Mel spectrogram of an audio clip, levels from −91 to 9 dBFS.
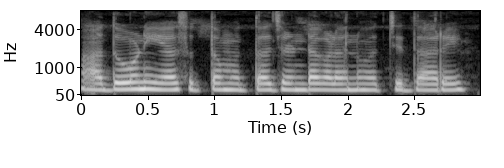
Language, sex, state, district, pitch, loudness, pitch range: Kannada, female, Karnataka, Bidar, 220 Hz, -14 LUFS, 215-230 Hz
